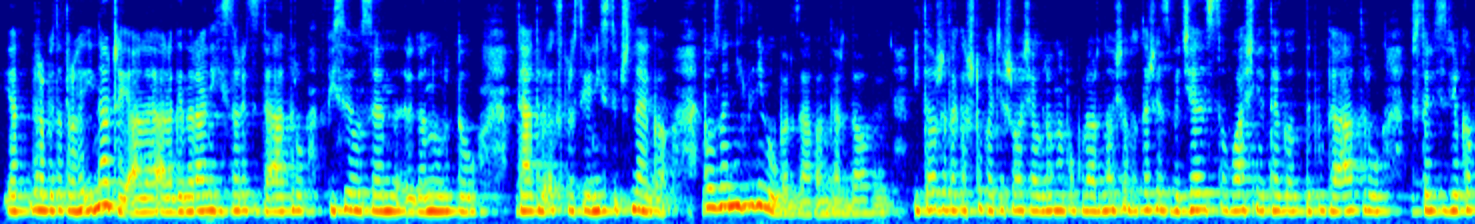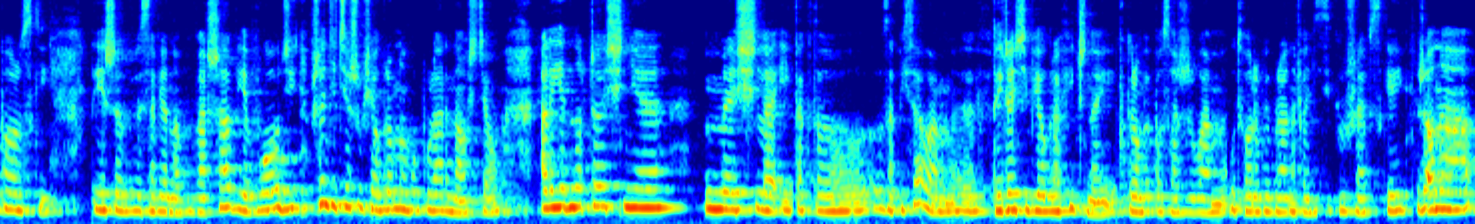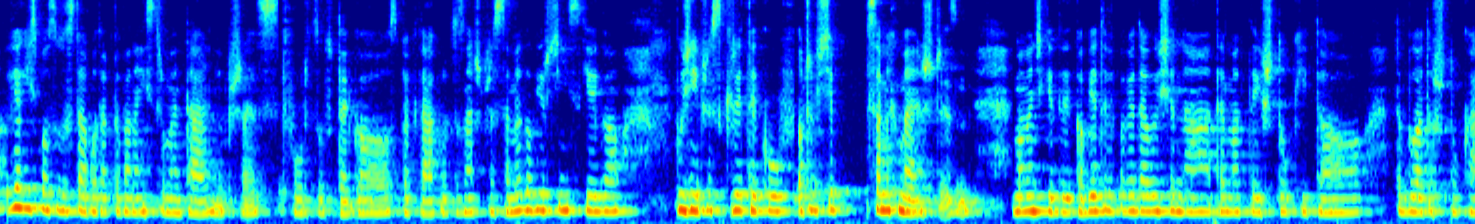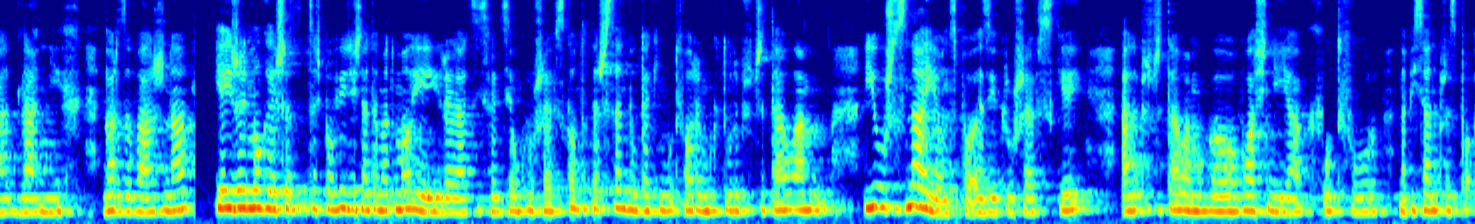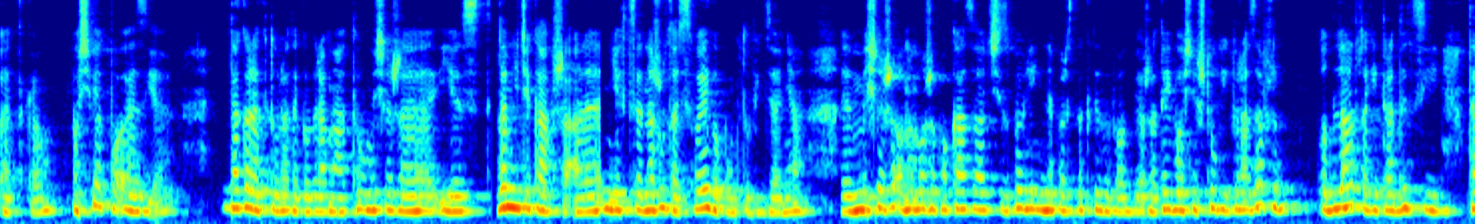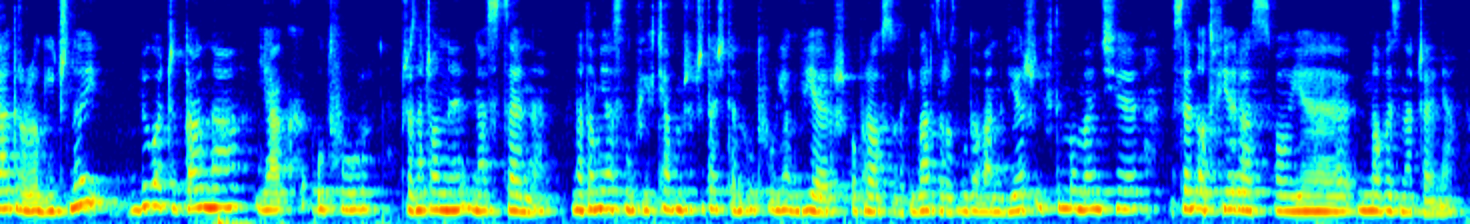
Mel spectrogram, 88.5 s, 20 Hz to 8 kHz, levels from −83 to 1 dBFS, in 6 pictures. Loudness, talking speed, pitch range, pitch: -24 LUFS, 150 wpm, 195-225 Hz, 210 Hz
